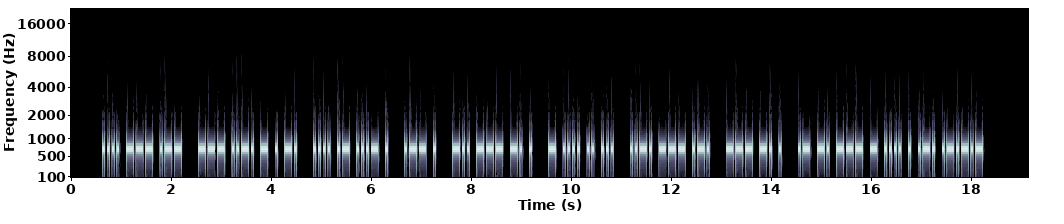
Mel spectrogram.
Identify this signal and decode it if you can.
Morse code, heard as a keyed tone, about 25 wpm, 700 Hz. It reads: HOW OFTEN HAVE WE DONE THIS FOR ONE ANOTHER.
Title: Sentences from Top 1000 Words - Review Part 1 - 25wpm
